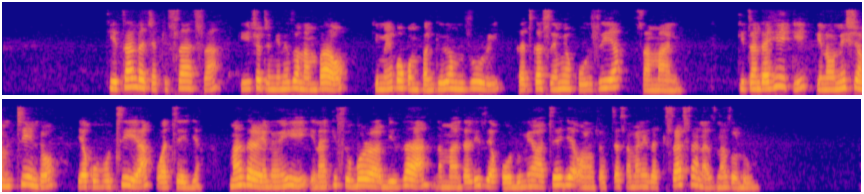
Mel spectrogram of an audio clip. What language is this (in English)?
Swahili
